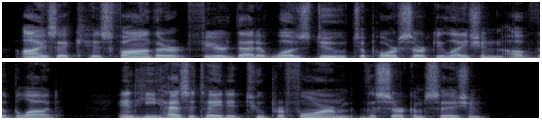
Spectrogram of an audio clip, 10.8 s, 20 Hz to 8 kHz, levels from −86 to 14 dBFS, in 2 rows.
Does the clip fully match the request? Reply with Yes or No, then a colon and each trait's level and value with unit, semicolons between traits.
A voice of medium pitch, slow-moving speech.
No: low, 100 Hz; slow, 115 wpm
